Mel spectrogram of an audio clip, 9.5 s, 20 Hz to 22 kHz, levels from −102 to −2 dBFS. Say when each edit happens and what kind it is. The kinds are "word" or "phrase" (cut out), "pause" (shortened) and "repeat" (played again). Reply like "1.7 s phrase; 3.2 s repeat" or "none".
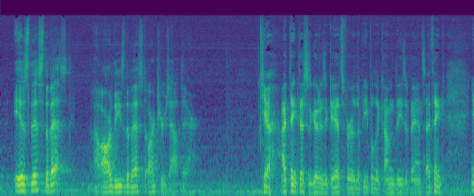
6.2 s word

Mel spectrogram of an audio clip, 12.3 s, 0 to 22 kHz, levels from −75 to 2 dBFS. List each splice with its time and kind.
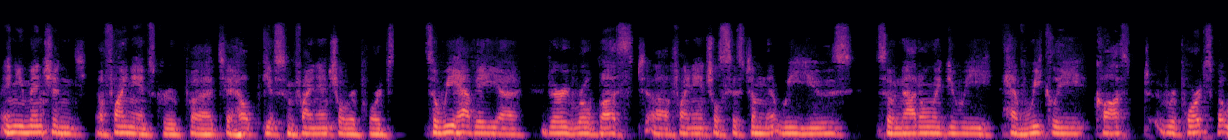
none

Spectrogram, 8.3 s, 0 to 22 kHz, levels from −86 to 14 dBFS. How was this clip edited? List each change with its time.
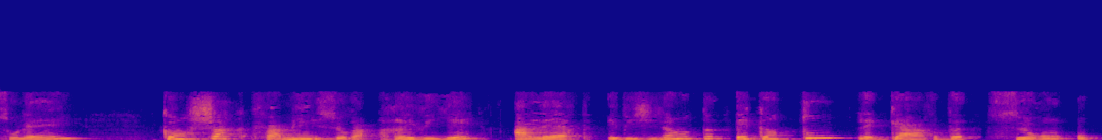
3.7 s pause; 5.5 s pause; 7.3 s pause

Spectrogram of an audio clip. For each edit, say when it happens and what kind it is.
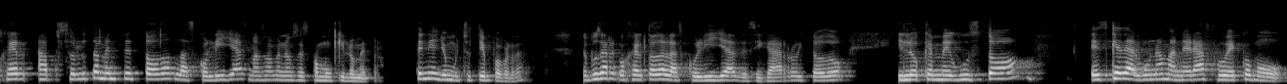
none

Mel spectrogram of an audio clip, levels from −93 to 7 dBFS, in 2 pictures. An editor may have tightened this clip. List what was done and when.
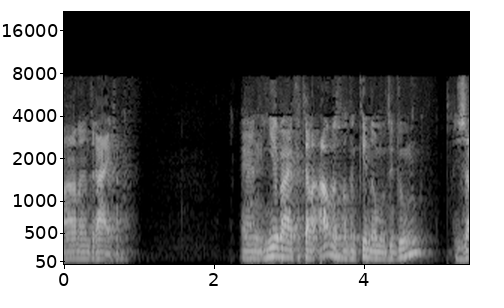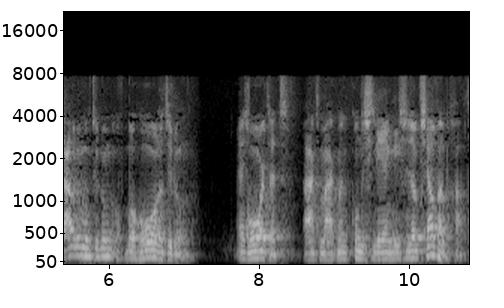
7.8 s word; 8.6 s word

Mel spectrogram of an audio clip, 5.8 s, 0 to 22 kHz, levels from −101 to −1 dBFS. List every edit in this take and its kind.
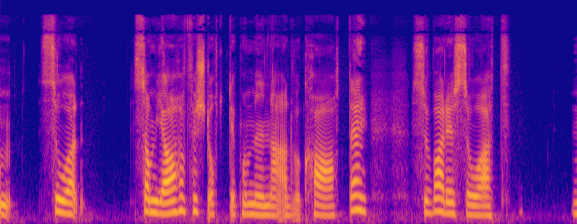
none

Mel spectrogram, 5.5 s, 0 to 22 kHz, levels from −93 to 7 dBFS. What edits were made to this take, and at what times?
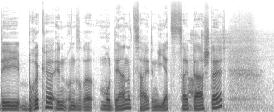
none

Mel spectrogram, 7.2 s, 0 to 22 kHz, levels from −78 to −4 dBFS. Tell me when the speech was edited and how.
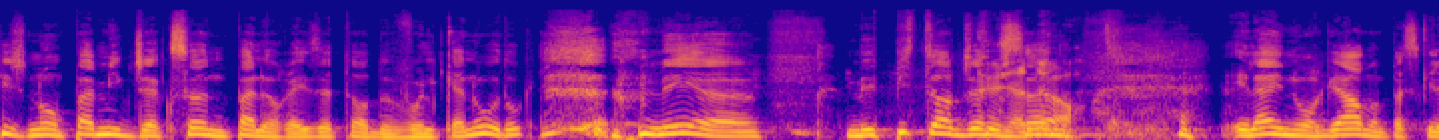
none

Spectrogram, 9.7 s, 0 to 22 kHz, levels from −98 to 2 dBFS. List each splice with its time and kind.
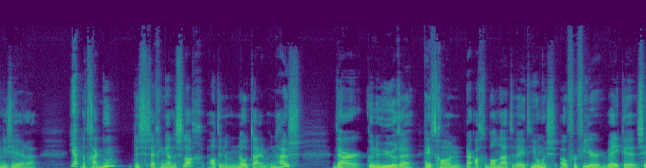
2.2 s word; 6.3 s pause; 7.0 s word

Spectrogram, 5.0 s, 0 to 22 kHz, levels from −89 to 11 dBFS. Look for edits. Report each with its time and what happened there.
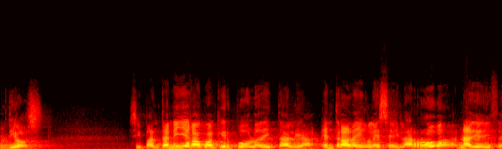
none

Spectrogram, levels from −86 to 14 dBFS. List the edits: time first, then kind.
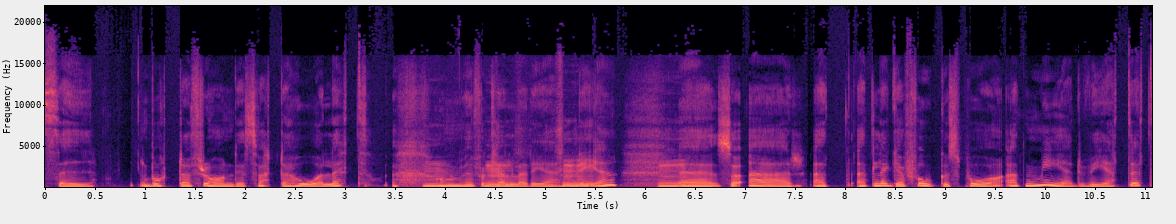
7.6 s pause

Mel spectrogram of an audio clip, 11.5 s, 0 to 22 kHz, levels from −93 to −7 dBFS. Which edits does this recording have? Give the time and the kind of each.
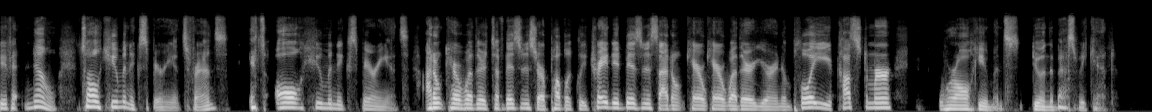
2.4 s pause; 4.2 s pause; 5.0 s word; 7.0 s repeat; 8.3 s word; 9.1 s pause

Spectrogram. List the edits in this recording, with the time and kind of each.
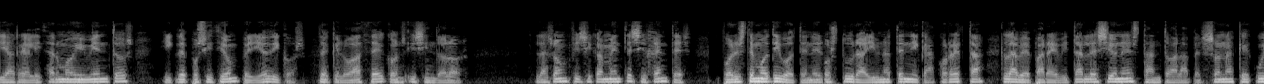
1.8 s word; 3.2 s word; 4.0 s word; 5.5 s word; 8.2 s word; 10.0 s word

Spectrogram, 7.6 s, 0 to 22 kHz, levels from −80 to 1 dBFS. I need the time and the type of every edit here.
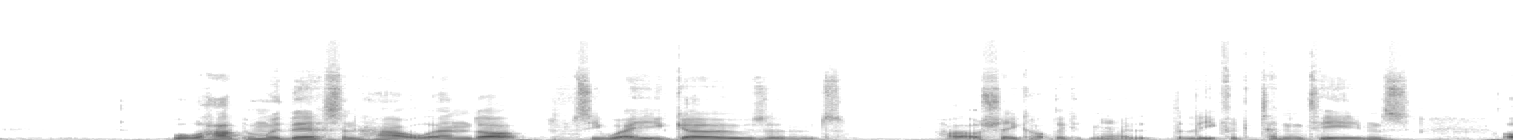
none

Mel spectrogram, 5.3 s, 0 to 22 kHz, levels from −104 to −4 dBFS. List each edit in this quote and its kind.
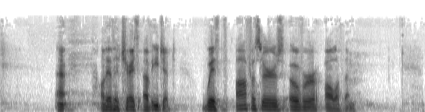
none

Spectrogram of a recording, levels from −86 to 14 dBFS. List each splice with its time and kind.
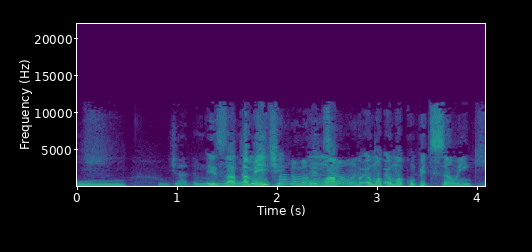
0.9 s word; 2.3 s word; 3.1 s repeat

